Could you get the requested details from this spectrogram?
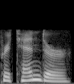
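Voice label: "pretender", us English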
